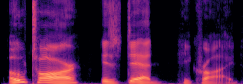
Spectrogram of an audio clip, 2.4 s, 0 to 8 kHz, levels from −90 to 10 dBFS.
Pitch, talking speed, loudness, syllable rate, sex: 145 Hz, 150 wpm, -17 LUFS, 3.1 syllables/s, male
